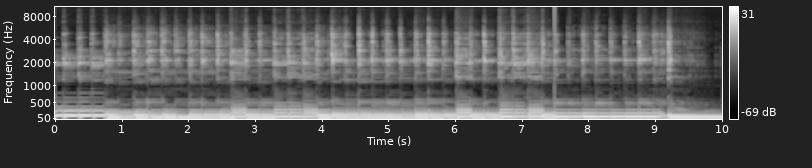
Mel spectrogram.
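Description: Sampled electric bass guitar from a Kontakt rock library playing bass-line phrases, its saved loop segments cycling one after another. Near the end it settles on a single held note that rings out.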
